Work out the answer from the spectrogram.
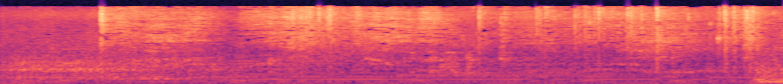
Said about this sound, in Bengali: মাছগুলো আমি ভাজবো, তার জন্য আমি কড়াইতে সরষের তেল দিয়ে দিচ্ছি।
